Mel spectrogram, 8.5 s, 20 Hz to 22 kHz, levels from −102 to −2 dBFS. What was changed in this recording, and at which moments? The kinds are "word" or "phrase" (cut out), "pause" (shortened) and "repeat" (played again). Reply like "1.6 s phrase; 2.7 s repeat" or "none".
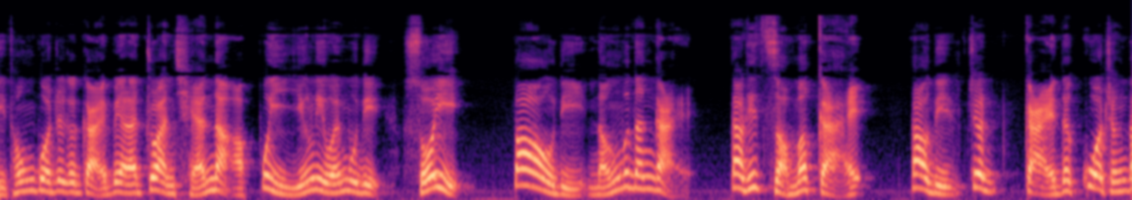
3.0 s pause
